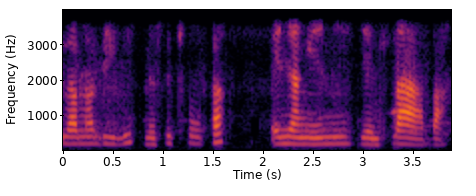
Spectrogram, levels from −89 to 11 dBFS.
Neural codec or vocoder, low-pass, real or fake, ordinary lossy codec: none; 3.6 kHz; real; none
